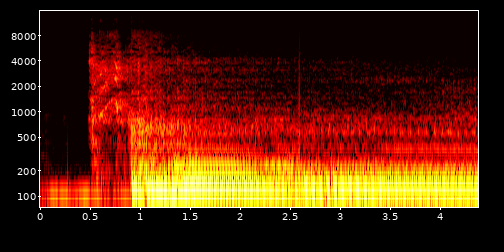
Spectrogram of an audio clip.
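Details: 2009 Harley-Davidson Road Glide first started after a primary rebuild with the tensioner, new compensators, gasket set and fresh fluid. It catches within a second and settles into a steady, lumpy V-twin idle with no primary rattle; healthy.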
